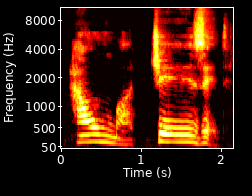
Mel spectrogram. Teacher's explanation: Nota la S en is, vamos a pronunciar como sonido Z.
